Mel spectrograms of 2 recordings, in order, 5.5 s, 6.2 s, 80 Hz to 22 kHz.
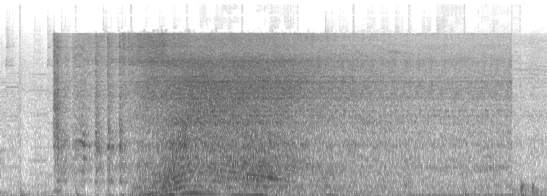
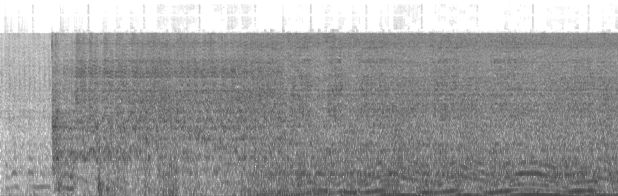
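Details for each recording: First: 1974 SEAT 127, stored since the 1990s, first crank with fuel bottle fitted: starter works and spins the engine steadily with a whir but it never catches; fuel pump appears dead as the bottle stayed empty, pump to be replaced. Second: 1974 SEAT 127, stored since the 1990s, started on carburetor fed from a full fuel bottle: catches almost instantly and idles on a steady, slightly wavering beat for about ten seconds before dying; engine runs and sounds good.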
